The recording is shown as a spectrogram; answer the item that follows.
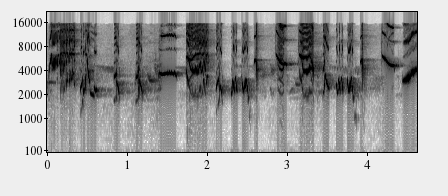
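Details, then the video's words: Provoked White-rumped shama in training for fighting song, tail-flicking on the perch; very high, sharp whistles and trilled bursts, delivered in short separated phrases. "Chòe Lửa Đánh Đuôi Sàn Cầu Kích Lửa Hót Căng. luyện Chòe lửa hót đấu"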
